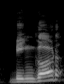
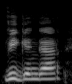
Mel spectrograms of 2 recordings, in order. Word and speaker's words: Vingegaard: Atención, porque esto me lo han enseñado a pronunciar. Vingegaard, aunque lo leamos escrito Vingegaard, para que nadie se confunda.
